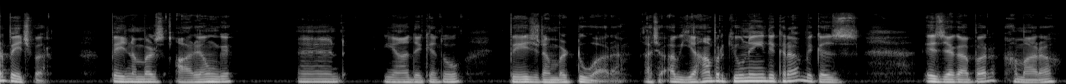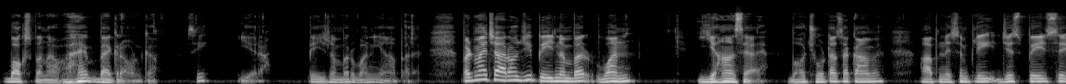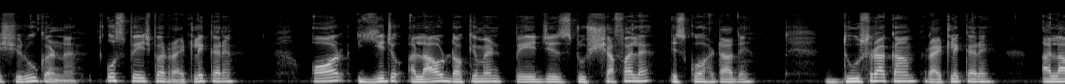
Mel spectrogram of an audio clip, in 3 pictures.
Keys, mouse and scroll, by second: 0.0 alt+scroll down 1, 0.3 alt+scroll up 1, 1.3 space, 1.7 click, 1.8 space, 2.7 click, 2.8 space, 4.4 click, 4.5 space, 5.9 click, 6.0 space, 6.6 click, 6.7 space, 7.3 click, 7.4 space, 8.1 click, 11.7-14.3 drag, 14.3 ctrl+z, 15.4 scroll down 2, 16.4 space, 16.7 click, 16.9 space, 17.4 click.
